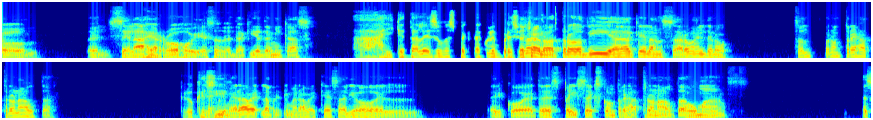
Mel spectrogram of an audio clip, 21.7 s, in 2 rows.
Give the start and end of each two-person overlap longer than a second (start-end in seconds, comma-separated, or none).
none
